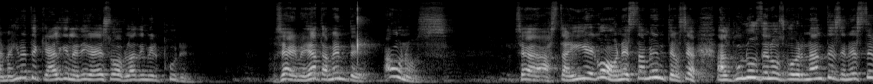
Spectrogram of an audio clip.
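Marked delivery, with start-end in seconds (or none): none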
